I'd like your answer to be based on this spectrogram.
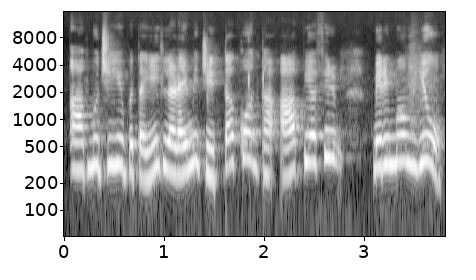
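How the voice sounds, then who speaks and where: A woman's voice: sits high, moderate pace, highs cut off, lightly acted. A woman voicing a playful, cheeky teenage boy who teases and protests in a storybook reading. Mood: teasing. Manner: teasing, whiny protests.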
